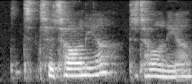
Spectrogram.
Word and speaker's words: Titania: This is Titania. Titania. My husband told me off for pronouncing it incorrectly.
